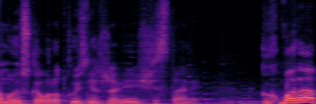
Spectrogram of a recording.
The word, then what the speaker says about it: Кукмара: Кухмара, правильно говорить по-татарски.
